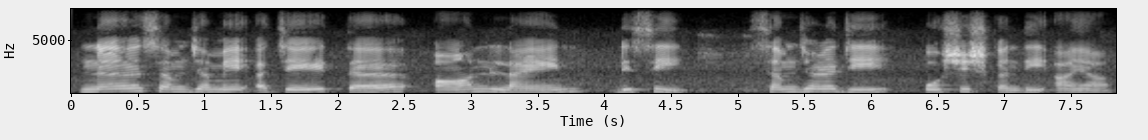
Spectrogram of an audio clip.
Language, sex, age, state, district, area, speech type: Sindhi, female, 18-30, Uttar Pradesh, Lucknow, urban, spontaneous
